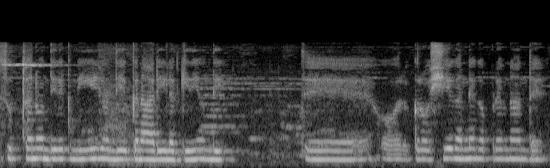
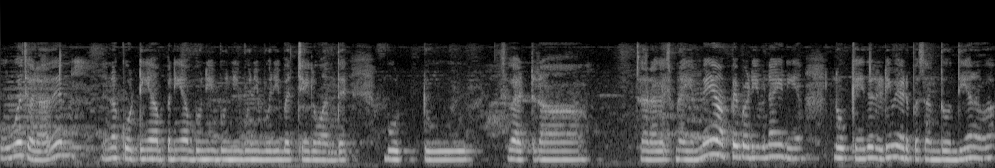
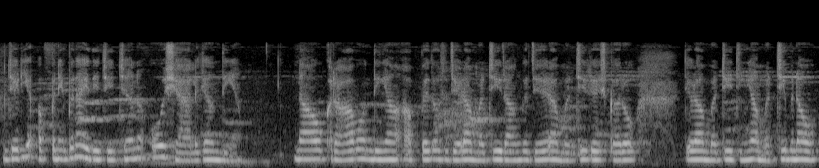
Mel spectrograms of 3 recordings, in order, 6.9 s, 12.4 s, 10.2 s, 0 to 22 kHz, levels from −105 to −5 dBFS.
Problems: constant background noise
